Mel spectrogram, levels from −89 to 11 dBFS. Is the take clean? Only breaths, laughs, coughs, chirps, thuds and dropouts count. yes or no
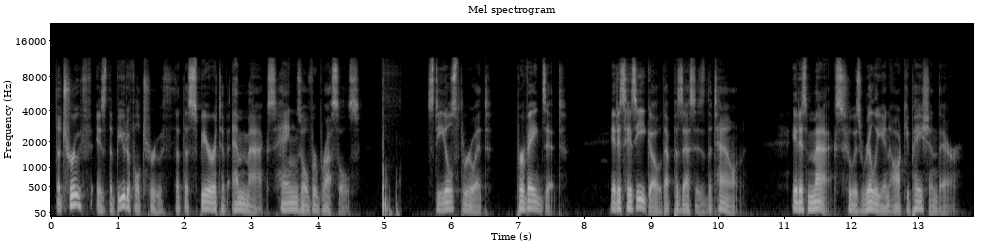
no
